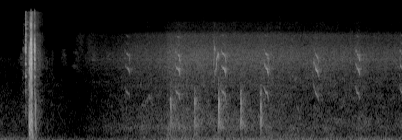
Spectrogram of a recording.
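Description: A single sharp click about half a second in, then, from about two and a half seconds on, a small bird chirping over and over: short, high, falling calls every half second or so over a faint hiss.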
